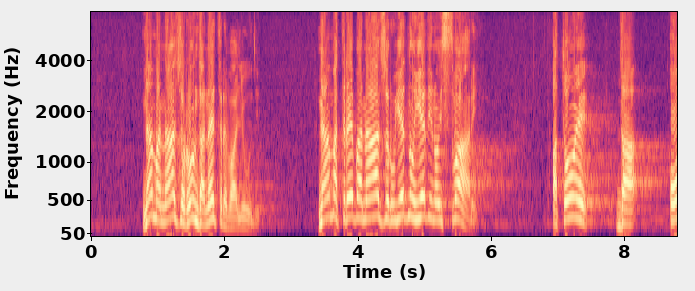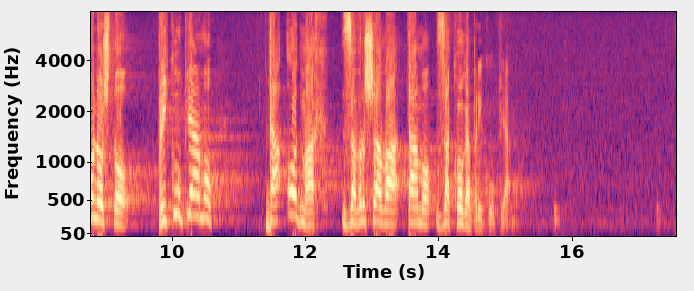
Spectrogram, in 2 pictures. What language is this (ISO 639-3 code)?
hrv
